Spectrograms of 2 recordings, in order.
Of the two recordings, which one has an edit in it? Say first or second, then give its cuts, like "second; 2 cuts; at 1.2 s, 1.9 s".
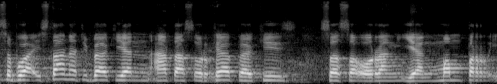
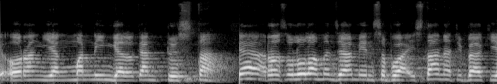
second; 1 cut; at 2.3 s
